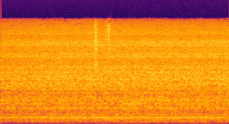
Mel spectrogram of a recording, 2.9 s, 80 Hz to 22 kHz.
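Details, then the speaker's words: Santa Fe Advance2 dehumidifier after defrost thermostat replacement, fan on and humidity knob turned up: steady low compressor hum under the fan's airy rush, no rattle or cycling; compressor runs normally, thermostat was the fault. "listen for the compressor Turn on again you you should hear a a low humming"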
